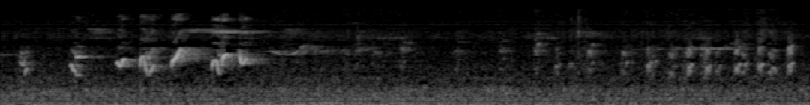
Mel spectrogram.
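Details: Red-whiskered bulbul in a cage, song for teaching fledglings and exciting birds: an opening phrase of rising, clear whistled notes, followed by softer, more distant chattering notes toward the end.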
